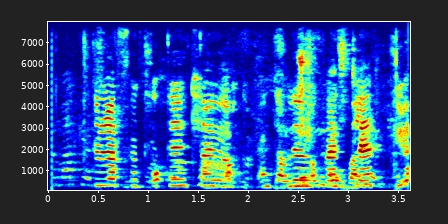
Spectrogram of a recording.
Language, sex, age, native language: Icelandic, female, 18-19, Icelandic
